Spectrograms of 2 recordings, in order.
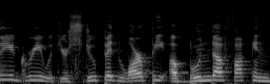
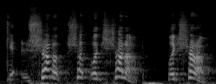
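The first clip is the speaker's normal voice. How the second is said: higher pitched, incredulous shut up; exasperated shut up; 8 semitones higher than usual. Real, not acted. Streamer fed up with the clip's both-sides line, exasperated higher shut up. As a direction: repeat shut up in disbelief, voice up high. Exasperated at Ezra Klein clip.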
